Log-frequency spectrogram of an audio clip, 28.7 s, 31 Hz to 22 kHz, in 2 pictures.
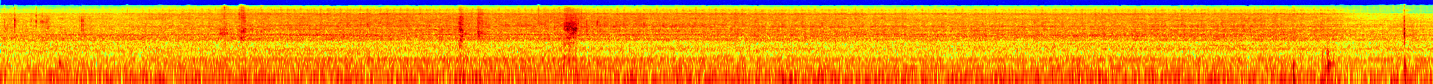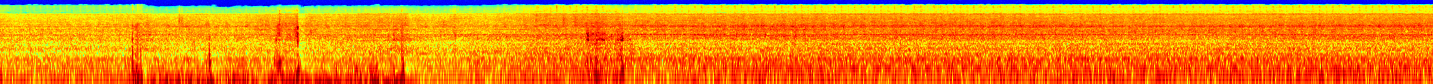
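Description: Mercedes-Benz E300's 3.0-litre gasoline V6 idling steadily. A few uneven knocks and rustles come about halfway through.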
